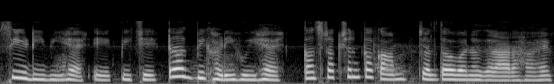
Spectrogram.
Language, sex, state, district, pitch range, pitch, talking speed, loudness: Hindi, female, Bihar, Jahanabad, 215-280 Hz, 225 Hz, 215 wpm, -17 LUFS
